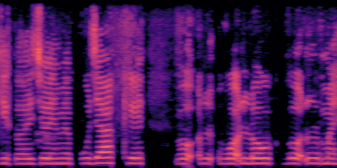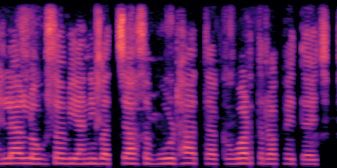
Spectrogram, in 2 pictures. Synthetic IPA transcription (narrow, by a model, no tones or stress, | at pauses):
kikəɦɛt͡ʃʰɛoɦimepud͡ʒake | loməɦilaloɡsəbjanibətːʃasəbuɽ̤ʱat̪əkwəɾt̪ɾəkʰəjt̪əjt͡ʃʰ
